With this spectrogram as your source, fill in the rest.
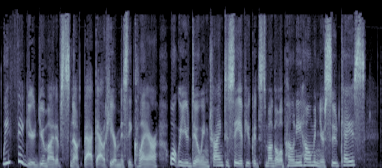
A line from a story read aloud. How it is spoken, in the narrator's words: Krista chuckled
